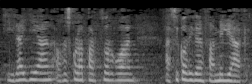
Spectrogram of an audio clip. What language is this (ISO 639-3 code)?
eus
